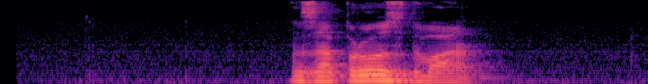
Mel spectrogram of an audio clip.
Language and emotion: Russian, neutral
